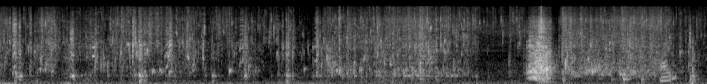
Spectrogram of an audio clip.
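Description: Shoes are press-washed in a tub of water while being rinsed, giving steady sloshing and trickling with a louder splash near the end, close and moderately loud.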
